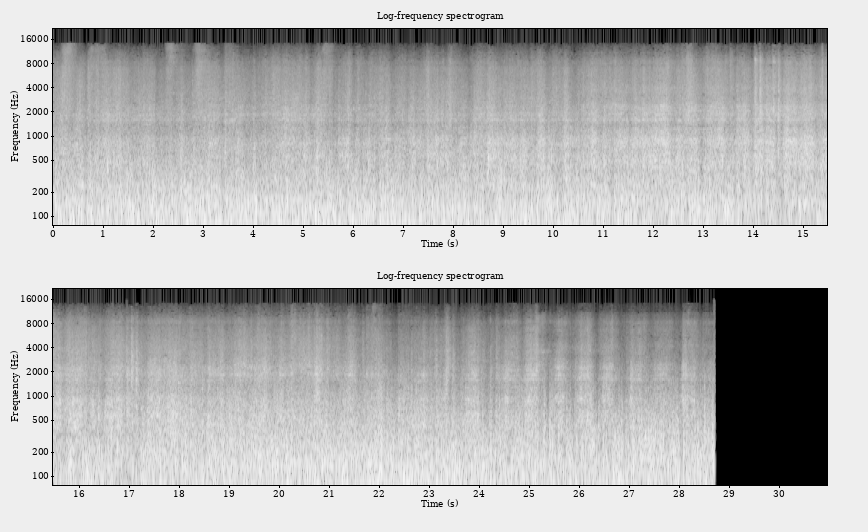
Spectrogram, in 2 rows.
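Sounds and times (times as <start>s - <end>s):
passing goods train: 0.0s - 28.7s
train rumble: 0.0s - 28.7s
train wheels clickety-clack: 0.0s - 28.7s.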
